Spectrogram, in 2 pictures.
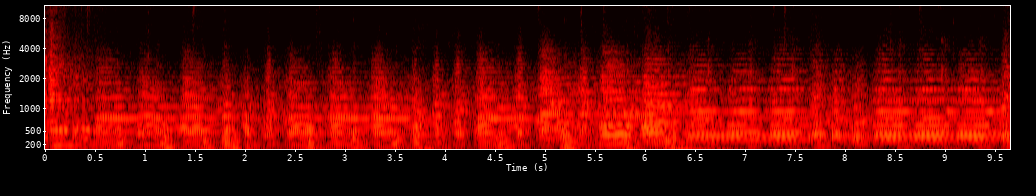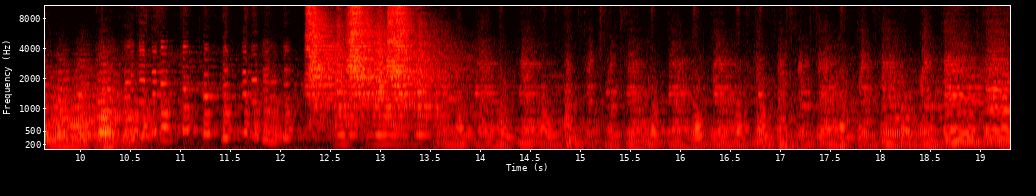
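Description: Wind orchestra playing a slow passage of sustained chords. About twelve seconds in, a brighter, fuller sound enters in the upper range.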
